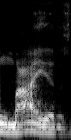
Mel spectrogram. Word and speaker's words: Myers: Alguns pronunciam Myers, né? Mas ele não era americano, eu acho. Eu sempre conheci por Mears.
